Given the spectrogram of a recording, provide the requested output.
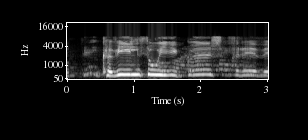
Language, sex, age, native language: Icelandic, male, 8, Icelandic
